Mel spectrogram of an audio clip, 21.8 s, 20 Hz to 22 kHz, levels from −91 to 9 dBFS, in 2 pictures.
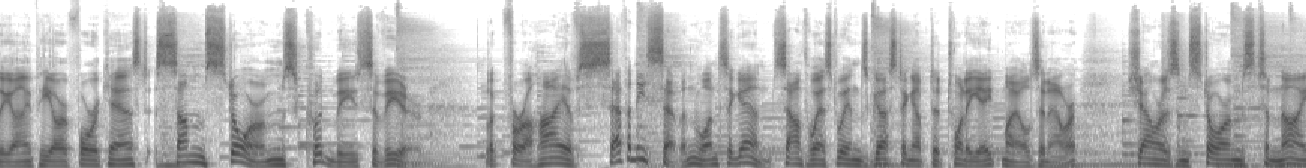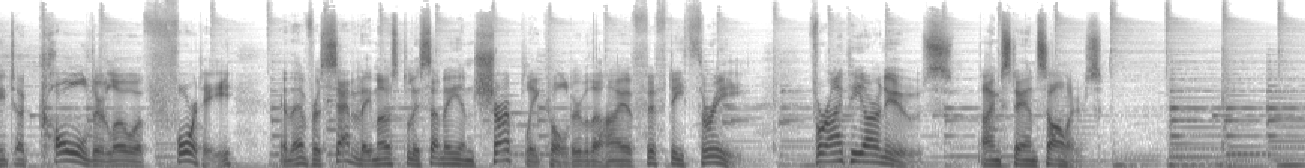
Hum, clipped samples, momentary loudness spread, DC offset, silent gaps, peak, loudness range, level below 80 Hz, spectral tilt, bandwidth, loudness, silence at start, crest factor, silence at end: none; under 0.1%; 12 LU; under 0.1%; none; -8 dBFS; 2 LU; -50 dBFS; -3.5 dB/octave; over 20 kHz; -24 LUFS; 0 s; 18 dB; 0 s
